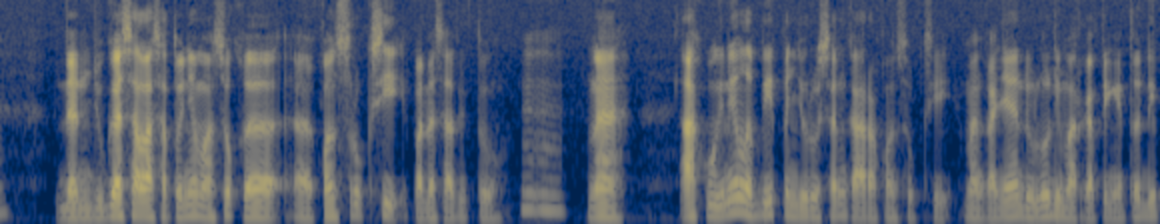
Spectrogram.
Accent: Bandung, West Java, Indonesia; Jadi dulu tuh kita banyak banget teman-temanku yang sesama orang Bandung. Jadi aku juga orang Bandung.

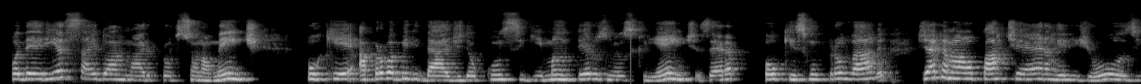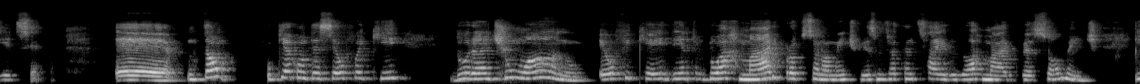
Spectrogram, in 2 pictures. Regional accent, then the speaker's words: Belo Horizonte, Minas Gerais, Brazil; eu sou de Belo Horizonte, Minas Gerais, né?

